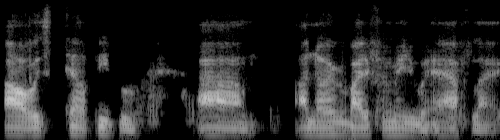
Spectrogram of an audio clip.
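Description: A man speaks in a very deep, low voice with an American accent and a flat, monotone delivery. His pace is moderate, and the sound is dry with no echo. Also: quiet background. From St. Louis, Missouri; Missouri. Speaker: financial consultant; podcast guest. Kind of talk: interview. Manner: halting, many fillers. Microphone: video call.

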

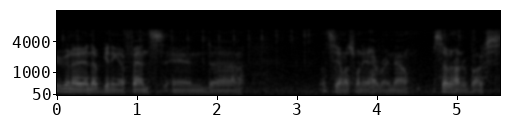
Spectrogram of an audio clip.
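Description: Relaxed male voice at medium pitch, monotone and flat, moderate in pace but broken by long, frequent pauses. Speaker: gaming video creator. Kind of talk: gameplay tutorial. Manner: rambling, many filler words; casual, relaxed.

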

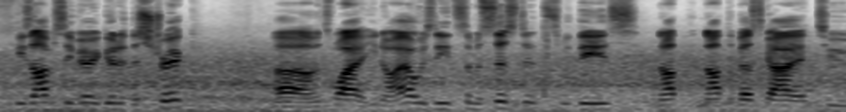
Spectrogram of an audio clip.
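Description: A man speaks at an even, moderate tempo against loud background noise. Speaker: skating tutorial host. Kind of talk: casual tutorial vlog chat. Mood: relaxed, joking. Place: street. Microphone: lapel.

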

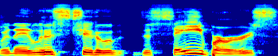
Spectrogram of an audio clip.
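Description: Over a quiet background, a man speaks. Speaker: podcast host. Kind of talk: podcast interview host. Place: home room.

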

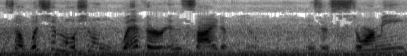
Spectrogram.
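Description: A woman speaks over loud background noise, the sound dry with no echo. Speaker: speaker. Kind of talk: motivational vlog talk. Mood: earnest, emphatic. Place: beach. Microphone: phone near.

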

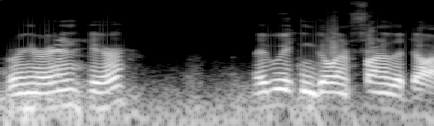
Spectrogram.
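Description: Over faint background noise, a man speaks at a moderate pace and medium pitch with ordinary pitch variation, in a dry, close sound with no echo.

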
